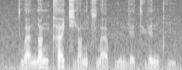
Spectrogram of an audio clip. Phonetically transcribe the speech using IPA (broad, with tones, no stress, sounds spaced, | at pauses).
t̪ w ä̰˨˩ n̪ ɑ˥˧ ŋ t̪ʰ ä˥˩ t͡ɕ j ɑ˧˥ ŋ t͡s w ä̰˨˩ p i˥˩ m j ɛ̰˨˩ t̪ʰ ɥ ɛ˥ n pʰ i˥˩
